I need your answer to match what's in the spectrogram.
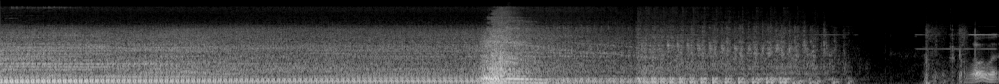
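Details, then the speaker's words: MTD twin-cylinder ride-on mower, sat outside five years: steady, even twin beat with no missing or knocking, then winds down. Good compression, plenty of grunt, a little smoke, probably oil. "oh that sounds great good compression plenty of grunt"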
